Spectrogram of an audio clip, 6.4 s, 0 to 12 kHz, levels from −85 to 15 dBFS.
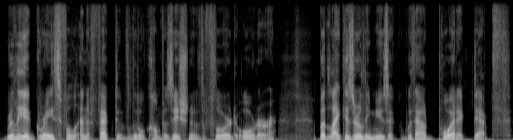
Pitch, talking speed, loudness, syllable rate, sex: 105 Hz, 175 wpm, -21 LUFS, 6.2 syllables/s, male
